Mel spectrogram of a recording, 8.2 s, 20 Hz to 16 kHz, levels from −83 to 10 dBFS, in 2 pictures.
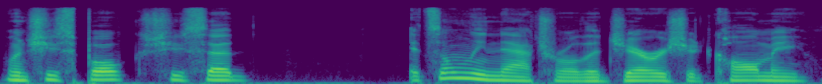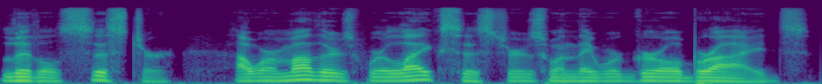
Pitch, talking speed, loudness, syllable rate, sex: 125 Hz, 180 wpm, -17 LUFS, 5.2 syllables/s, male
